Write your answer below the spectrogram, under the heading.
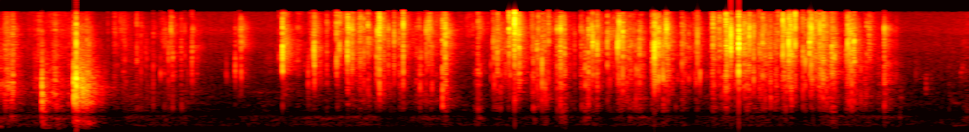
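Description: Thin clear plastic film wrapper crinkling as it is peeled by hand off a small camera battery, a dense run of irregular crackles. There is one louder brief rub a little under a second in.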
